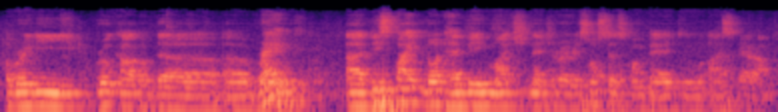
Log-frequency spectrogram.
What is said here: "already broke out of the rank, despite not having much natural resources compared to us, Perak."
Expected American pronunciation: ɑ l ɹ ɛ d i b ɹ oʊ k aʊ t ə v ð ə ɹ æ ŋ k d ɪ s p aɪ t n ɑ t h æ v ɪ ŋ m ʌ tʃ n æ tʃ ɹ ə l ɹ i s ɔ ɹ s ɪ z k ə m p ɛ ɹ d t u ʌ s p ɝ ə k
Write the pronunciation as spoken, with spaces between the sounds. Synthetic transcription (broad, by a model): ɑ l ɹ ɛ d i b ɹ oʊ k aʊ t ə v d ə ɹ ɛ ŋ k d ɪ s p aɪ t n ɑ t h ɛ v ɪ ŋ m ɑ tʃ n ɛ tʃ ɹ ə l ɹ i s ɔ s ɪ s k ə m p ɛ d t u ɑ s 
